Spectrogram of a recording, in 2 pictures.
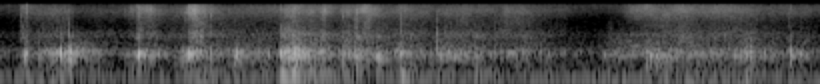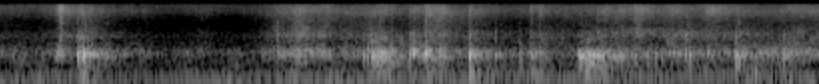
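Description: Cotton jiu-jitsu gi cloth rustling, with irregular soft thumps of bodies and feet on foam training mats as one grappler swings underneath her partner's legs onto her back and then sits back up.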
